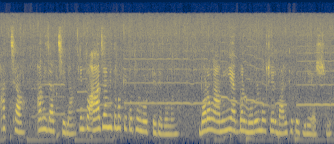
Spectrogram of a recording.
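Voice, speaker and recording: A woman voicing a worried, sharp-tongued but caring village wife and mother in a cartoon story. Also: sits high, lively intonation, quick pace, very noisy. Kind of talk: dramatized cartoon story acting.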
